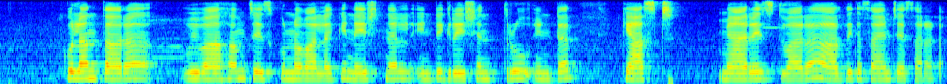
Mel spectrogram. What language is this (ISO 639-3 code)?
tel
